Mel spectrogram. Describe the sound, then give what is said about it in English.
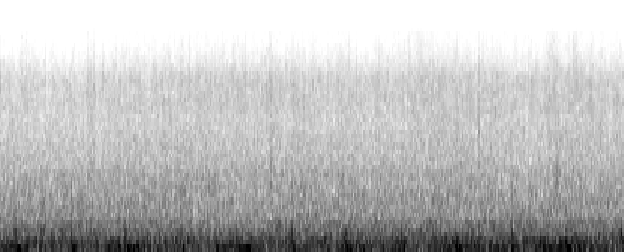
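Steady rain falls outdoors after dark on Warwick Avenue in Warwick, in a continuous, even wash of noise, heavy in the low end with a deep rumble underneath, like a storm. No voices are heard. “And it's amazing how, first of all, it's dark out, plus now the rain.”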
